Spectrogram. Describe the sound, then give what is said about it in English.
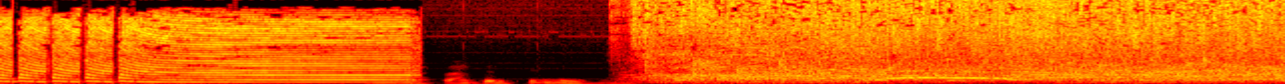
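A loud, blaring air horn sound effect sounds for about two seconds, then after a short pause a sound effect of dense clapping and crowd cheering swells in and carries on steadily to the end. “Yeah, where's the round of applause? I'm shitting my that's sound effects.”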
